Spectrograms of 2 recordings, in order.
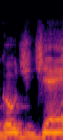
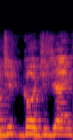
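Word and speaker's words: gochujang: uh it's it's Korean I always say it wrong man it's like I call it Goji Jang oh GOI Goji Jang so yeah the hot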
